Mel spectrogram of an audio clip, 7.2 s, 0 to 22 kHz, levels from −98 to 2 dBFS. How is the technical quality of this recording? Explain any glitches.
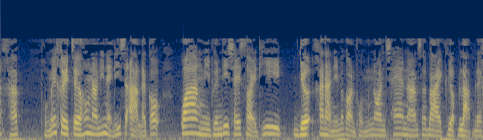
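The quality is poor because of AAC compression throughout. Throughout, the speech has likely been squeezed through AAC-LC at a very low bitrate, roughly what 24 kbps would give. The encoder starves the upper frequencies, so sibilants turn fizzy, high end drops away, and sustained sounds warble with a dull, smeared texture.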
